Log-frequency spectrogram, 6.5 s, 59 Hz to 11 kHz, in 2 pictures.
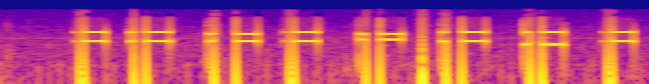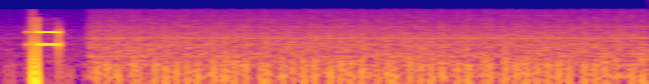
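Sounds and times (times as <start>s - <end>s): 
steady hiss and low hum on the phone line: 0.2s - 6.4s
DTMF touch-tone keypad beeps with echo as a PIN is entered on a phone call: 0.4s - 3.6s.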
